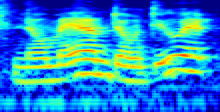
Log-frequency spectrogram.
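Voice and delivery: ordinary talk, nothing marked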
